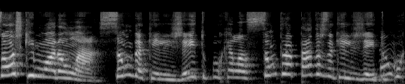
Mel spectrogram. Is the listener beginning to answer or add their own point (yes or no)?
no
